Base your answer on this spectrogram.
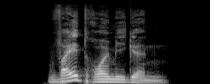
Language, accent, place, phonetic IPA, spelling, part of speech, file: German, Germany, Berlin, [ˈvaɪ̯tˌʁɔɪ̯mɪɡn̩], weiträumigen, adjective, De-weiträumigen.ogg
- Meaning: inflection of weiträumig: 1. strong genitive masculine/neuter singular 2. weak/mixed genitive/dative all-gender singular 3. strong/weak/mixed accusative masculine singular 4. strong dative plural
